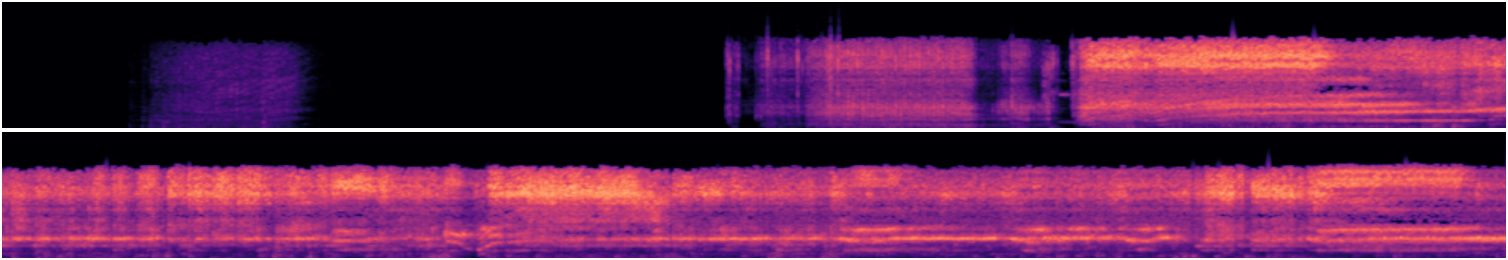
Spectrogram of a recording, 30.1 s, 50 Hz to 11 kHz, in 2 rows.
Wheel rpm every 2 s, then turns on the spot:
0, 0, 0, 0, 20, 60, 160, 210, 230, 200, 210, 230, 230, 230, 220.
8-10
